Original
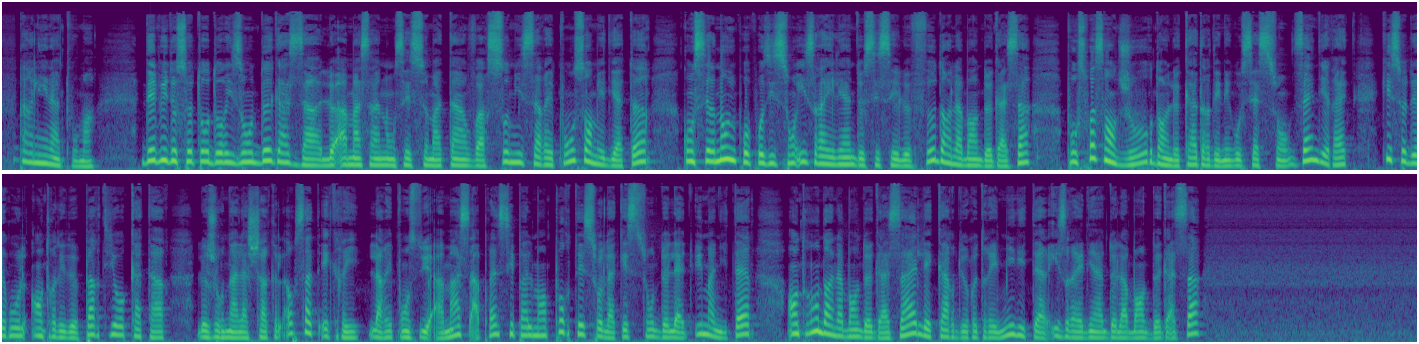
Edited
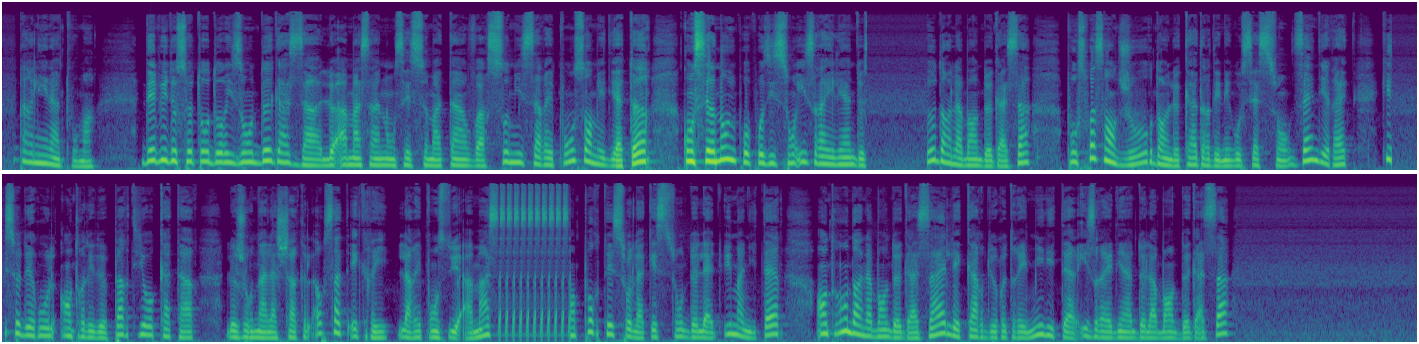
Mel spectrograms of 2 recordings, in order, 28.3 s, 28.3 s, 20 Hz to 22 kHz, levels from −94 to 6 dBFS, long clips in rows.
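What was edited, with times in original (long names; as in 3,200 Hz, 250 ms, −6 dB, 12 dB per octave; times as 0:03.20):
0:06.14–0:07.14: clip gain +7 dB
0:08.64–0:09.25: fill with room tone
0:13.89: splice in room tone 0.29 s
0:18.77: stutter in place 0.07 s, 11 plays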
